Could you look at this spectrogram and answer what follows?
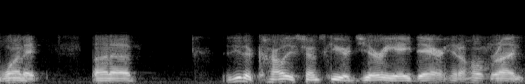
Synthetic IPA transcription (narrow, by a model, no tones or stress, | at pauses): wɑ̃ñɪt̚ | ʔə̃nʌ | ɨziðə˞kʰɑɹlˠisɹɛ̃mskiə˞d͡ʒɛɹieɪdɛɹɪɾəɦõʊ̃mɹʌ̃n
